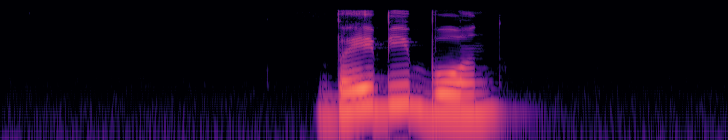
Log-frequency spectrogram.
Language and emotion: Russian, neutral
